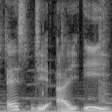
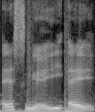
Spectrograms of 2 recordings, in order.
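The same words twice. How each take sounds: First: The letters are said with English letter names. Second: The letters are said with Indonesian letter names. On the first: "bukan pelafalan bahasa Inggris" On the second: "menggunakan pelafalan bahasa Indonesia"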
